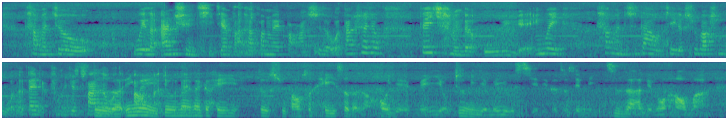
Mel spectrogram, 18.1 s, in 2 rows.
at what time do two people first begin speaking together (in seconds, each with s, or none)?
10.0 s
